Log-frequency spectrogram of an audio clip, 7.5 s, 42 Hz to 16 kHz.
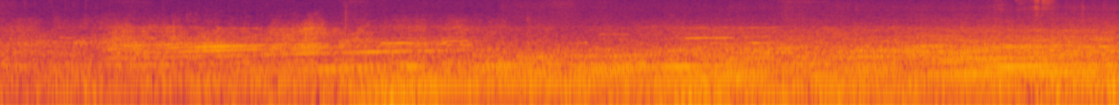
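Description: A 2009 Lamborghini Gallardo LP560-4, all-wheel drive, accelerating on a circuit during a time attack, engine tones climbing steadily through the gears, a smooth sustained whine heard from inside the car with no talk.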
